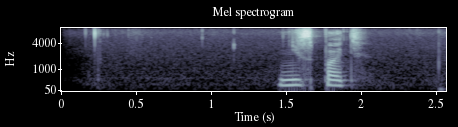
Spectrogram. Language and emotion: Russian, neutral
